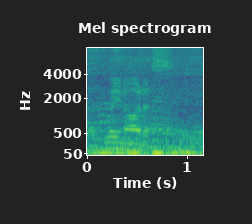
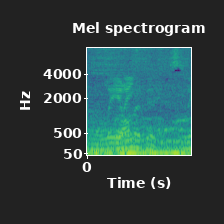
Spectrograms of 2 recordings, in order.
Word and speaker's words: Leonidas: King Leo, no, it's King Leonidas. That's how they pronounce it, it's King Leonidas. – Leonidas. You're doing Dan Carlin pronunciation rather than the Hollywood version.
